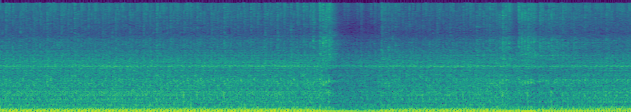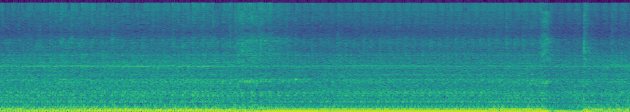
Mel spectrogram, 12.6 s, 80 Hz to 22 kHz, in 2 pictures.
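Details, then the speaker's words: John Deere 3020 LP with new head, after carb adjustment: deep, even idle, steady low rumble, no misses or knocks; healthy idle. "there we go full idle be a little bit more adjusting on the carb but this time the carb adjustments actually did something"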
